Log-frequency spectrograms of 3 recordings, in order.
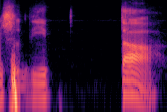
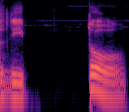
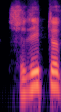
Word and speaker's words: Sudipta: Okay, it's written Sudipta, Sudipta, but pronounced Sudipto because he's a Bengali. Sudipto Kaviraj has this great facility with language, both in writing and in speaking.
